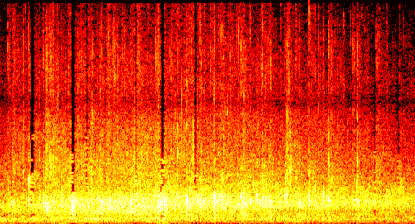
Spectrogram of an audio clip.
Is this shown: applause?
yes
